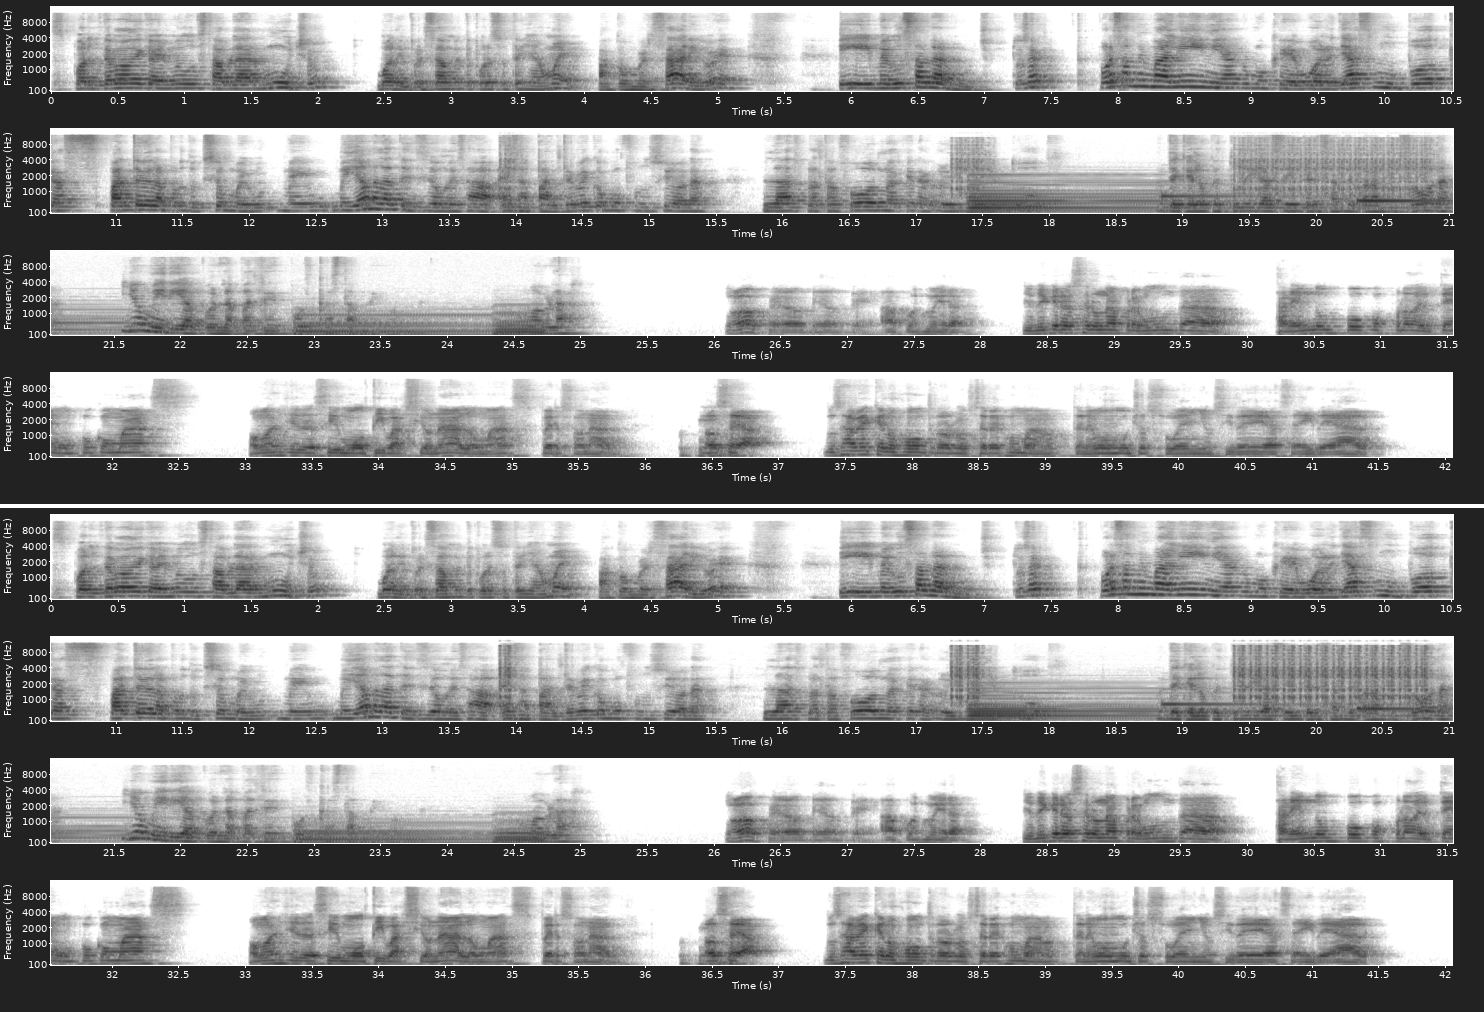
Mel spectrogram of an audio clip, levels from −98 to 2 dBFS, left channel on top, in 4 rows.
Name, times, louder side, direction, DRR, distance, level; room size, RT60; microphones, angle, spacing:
voice 1, 0.2-2.1 2.4-5.1 5.9-7.0 7.2-7.5 7.9-10.7 11.0-15.4 15.9-18.0 18.8-21.0 21.5-23.8 24.5-25.0 36.4-36.6, equal, 85° left, 4.4 m, -27 dB
sound 1, 13.9-14.0 17.2-17.5 19.4-20.9, right 8 dB, 75° right, 2.7 m, -31 dB
sound 2, 17.4-24.7, left 1 dB, 20° left, 1.3 m, -31 dB
voice 2, 26.1-27.9 28.3-29.9 30.2-32.5 33.0-35.8 36.4-36.9 37.3-41.4, right 3 dB, 30° right, 1.2 m, -29 dB
25.0 x 8.8 x 2.4 m
head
